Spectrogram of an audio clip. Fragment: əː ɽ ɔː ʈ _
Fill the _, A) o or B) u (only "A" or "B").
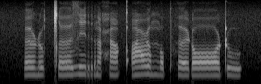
B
